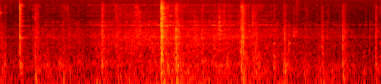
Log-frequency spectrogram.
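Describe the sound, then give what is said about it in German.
A freight train hauling fine coal from a mine shaft to a gasworks passes a level crossing. A continuous low rolling rumble carries many sharp wheel clacks at uneven intervals, at a moderate, steady level. “Und nun geht die Schranke runter. Sie versperrt uns den Weg. Man sieht den Zug nicht. Noch deckt ihn die Kurve. Aber jetzt.”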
